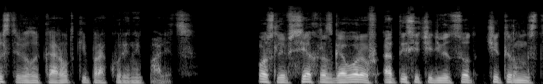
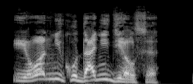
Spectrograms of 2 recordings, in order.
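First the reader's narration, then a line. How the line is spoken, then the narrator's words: Shouting out. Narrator (Russian): выкрикнула Макласки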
